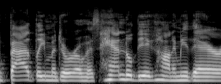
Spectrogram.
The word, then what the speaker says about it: Maduro: So he went on an extended kind of criticism of Venezuela, of Nicolas Maduro, you know, the president of Venezuela.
